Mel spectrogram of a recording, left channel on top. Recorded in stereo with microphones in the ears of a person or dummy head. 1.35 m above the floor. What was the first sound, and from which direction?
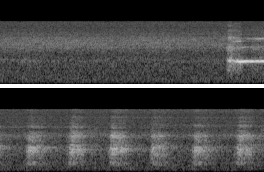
Only background noise.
